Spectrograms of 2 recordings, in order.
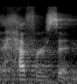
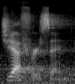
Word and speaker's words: Jefferson: Another little boy was named Ken, but you don't pronounce it Hefferson. You pronounce it Jefferson.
